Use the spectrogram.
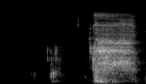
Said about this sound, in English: I'm going to take a sip of water right now.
